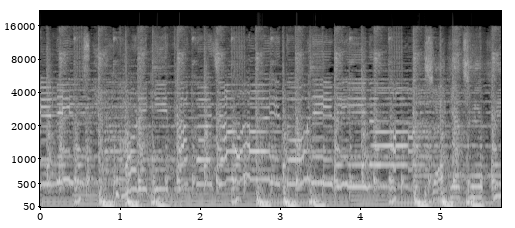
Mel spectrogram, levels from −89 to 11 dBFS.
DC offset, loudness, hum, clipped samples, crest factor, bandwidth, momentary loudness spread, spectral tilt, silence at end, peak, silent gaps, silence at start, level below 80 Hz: 0.2%; -10 LUFS; none; under 0.1%; 10 dB; 16.5 kHz; 3 LU; -4 dB/octave; 0 s; 0 dBFS; none; 0 s; -16 dBFS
